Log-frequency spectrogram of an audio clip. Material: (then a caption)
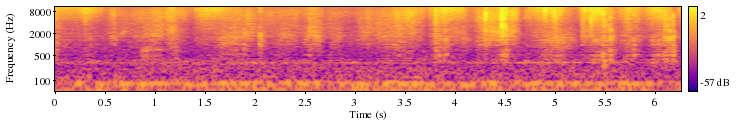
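Denim. Long nails and fingertips scratch and rub light-blue ripped denim jeans, thick woven cotton fabric worn on the thigh, around the knee rip. Quick bursts of bright, raspy scratching repeat over a steady low rumble, with a slightly louder scrape near the end.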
